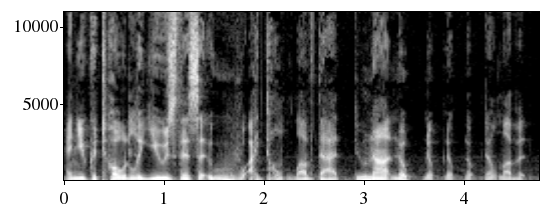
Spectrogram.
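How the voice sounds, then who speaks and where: A man co-hosting a radio show with casual, reactive banter, rambling and haltingly repeating his phrases. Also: fairly low pitch, dark tone.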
